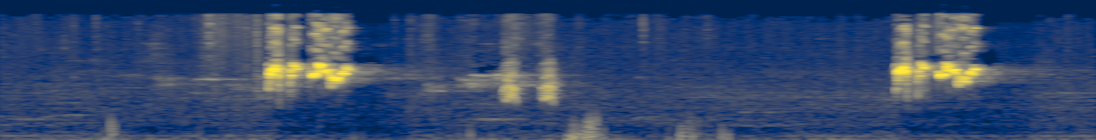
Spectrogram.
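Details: Red-whiskered bulbul hen kept in a cage, singing to stimulate males: two bright rippling warbled phrases a few seconds apart, a short two-note chirp between them, and occasional low thumps over a faint hum.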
